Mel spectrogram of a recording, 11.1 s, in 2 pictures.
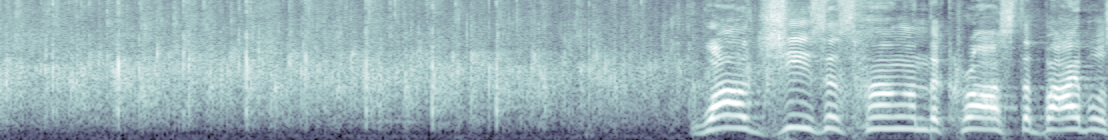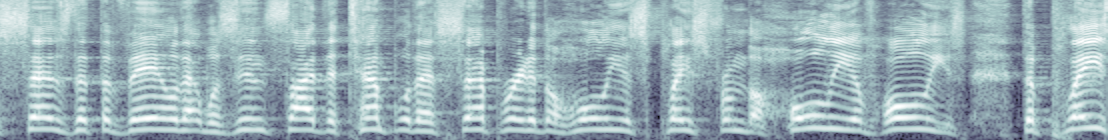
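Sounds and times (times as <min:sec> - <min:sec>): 
audience clapping hands: 0:00.0 - 0:04.2
speech: 0:03.5 - 0:11.0.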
